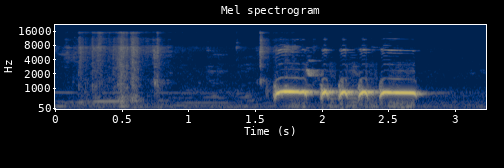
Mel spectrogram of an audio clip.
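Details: Bangkok-type zebra dove (perkutut) in full manggung song, described as loud-voiced: after faint background sounds, one phrase of steady mid-pitched cooing, a long note broken into four or five quick pulses, ending in a sustained tone.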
